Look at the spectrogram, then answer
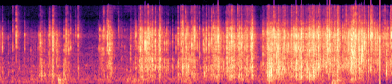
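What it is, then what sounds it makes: Metallized plastic snack bag. A small sealed Poppitos nacho chip bag of shiny metallized plastic film, full of chips, is held in both hands and crinkled and squeezed with the fingertips. It makes bright, irregular crinkling and crackling that starts soft and grows denser and louder after about two seconds and again near four seconds.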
